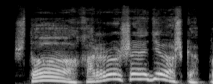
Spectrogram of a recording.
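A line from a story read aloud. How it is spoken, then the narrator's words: Roaring. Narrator (Russian): проревел Череп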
